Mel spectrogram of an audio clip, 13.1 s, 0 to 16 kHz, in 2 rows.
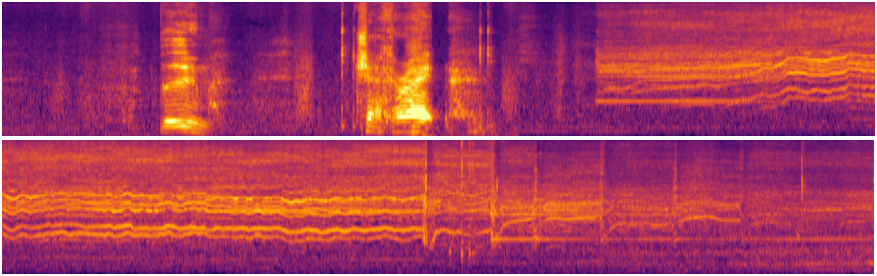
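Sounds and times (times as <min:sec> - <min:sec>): electric motors whining: 0:03.9 - 0:13.0
clicks: 0:09.5 - 0:12.7.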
